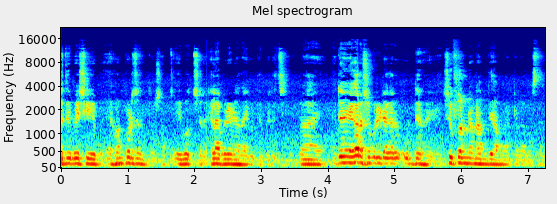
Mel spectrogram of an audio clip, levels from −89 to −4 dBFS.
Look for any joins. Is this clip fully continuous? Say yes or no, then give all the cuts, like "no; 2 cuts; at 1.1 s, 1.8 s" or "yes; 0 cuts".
no; 3 cuts; at 2.1 s, 4.0 s, 5.6 s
